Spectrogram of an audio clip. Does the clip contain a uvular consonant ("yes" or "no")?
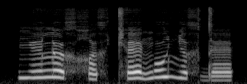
yes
